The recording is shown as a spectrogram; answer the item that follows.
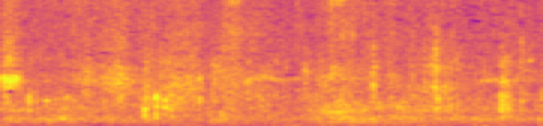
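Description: Near silence, with a few faint scattered clicks and rustles from a desert bighorn sheep moving through dry brush and rock.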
